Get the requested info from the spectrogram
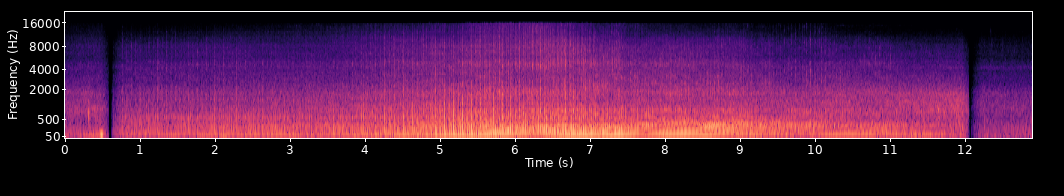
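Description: A motor vehicle driving past on the street, its engine and tyres growing louder to a peak about halfway through and then slowly fading. A brief sharp click comes about half a second in.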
